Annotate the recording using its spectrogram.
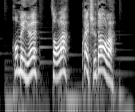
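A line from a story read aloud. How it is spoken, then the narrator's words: Girl calling out. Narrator (Chinese): 一个女孩喊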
